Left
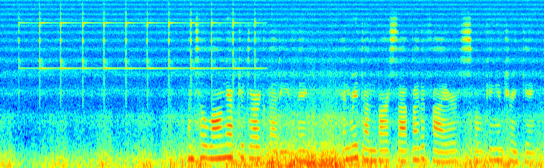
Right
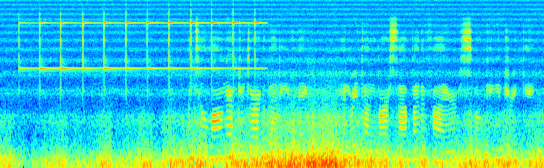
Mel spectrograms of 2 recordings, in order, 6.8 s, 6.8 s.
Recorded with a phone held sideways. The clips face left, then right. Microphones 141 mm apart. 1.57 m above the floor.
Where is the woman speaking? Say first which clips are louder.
Left 11 dB; 55° left (ahead or behind).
